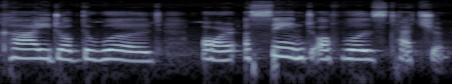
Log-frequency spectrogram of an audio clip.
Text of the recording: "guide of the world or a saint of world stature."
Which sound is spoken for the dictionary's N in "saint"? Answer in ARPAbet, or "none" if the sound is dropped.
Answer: N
